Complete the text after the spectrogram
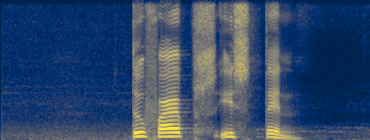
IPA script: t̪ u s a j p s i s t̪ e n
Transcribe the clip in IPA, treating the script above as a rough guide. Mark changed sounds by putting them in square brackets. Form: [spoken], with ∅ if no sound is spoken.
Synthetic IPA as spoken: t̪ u [f] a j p s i s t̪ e n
